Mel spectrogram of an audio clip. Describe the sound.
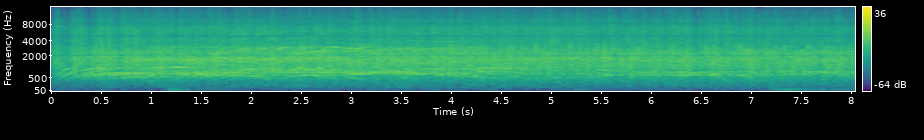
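An audience applauds to welcome a band onto the stage. The clapping is dense and steady and holds at an even loudness for about eight seconds.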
